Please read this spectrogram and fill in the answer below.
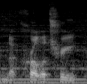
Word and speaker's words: Necrolatry: So, out on Necrolatry Records. Yes, that's how you say it, Necrolatry Records.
